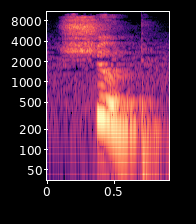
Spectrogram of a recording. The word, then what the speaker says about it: should: In these words, when letter L comes before letter D, it is silent. So, could, not could, could, should, would.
